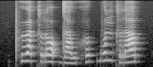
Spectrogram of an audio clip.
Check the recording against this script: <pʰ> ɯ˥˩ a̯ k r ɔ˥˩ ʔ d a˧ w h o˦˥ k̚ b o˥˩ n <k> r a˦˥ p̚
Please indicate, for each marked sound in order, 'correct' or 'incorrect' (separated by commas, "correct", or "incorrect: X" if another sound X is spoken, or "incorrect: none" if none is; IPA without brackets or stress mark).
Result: correct, correct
